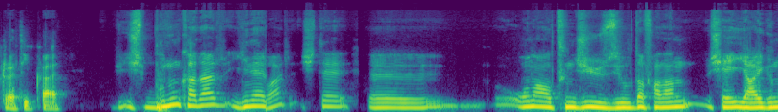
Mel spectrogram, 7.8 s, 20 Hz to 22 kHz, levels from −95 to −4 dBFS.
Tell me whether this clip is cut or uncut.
cut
